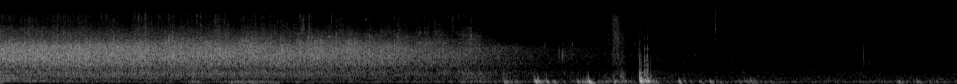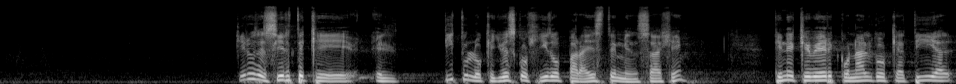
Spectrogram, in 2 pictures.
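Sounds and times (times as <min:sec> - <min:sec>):
crowd applauding: 0:00.0 - 0:05.8
speech: 0:12.0 - 0:16.5, 0:17.3 - 0:19.1.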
